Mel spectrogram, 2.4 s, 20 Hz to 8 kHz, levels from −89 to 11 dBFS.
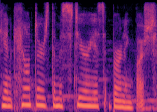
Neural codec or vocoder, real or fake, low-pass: vocoder, 44.1 kHz, 128 mel bands, Pupu-Vocoder; fake; 7.2 kHz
